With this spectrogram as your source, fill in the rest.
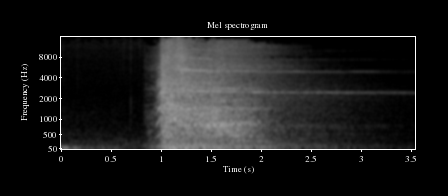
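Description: A child screams in terror.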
